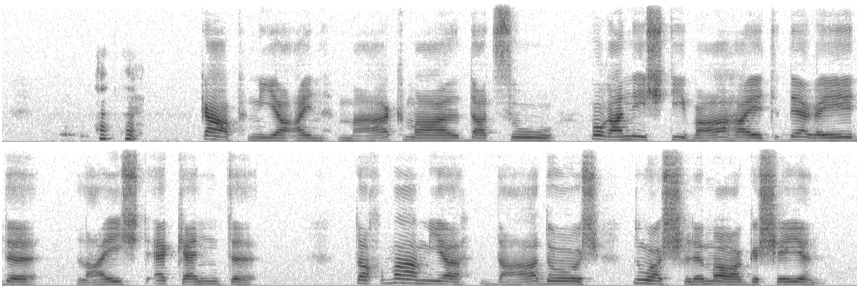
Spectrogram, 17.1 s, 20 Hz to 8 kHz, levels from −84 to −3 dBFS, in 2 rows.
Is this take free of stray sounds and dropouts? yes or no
no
